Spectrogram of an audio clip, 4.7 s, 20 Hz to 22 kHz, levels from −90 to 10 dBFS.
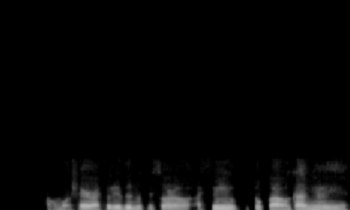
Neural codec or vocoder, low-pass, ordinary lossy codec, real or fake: codec, 16 kHz, 1.1 kbps, Voila-Tokenizer; 5.4 kHz; none; fake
